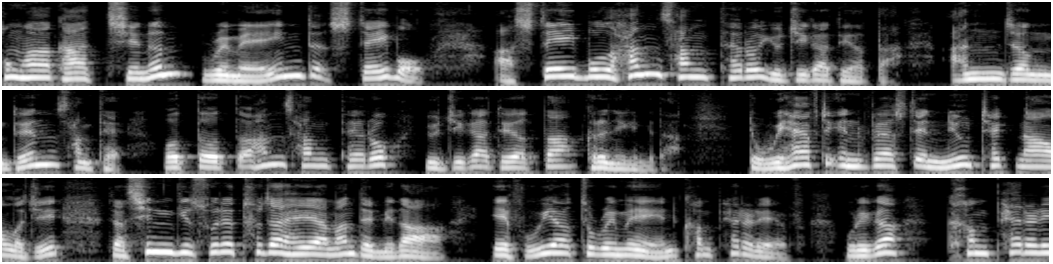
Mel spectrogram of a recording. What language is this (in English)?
Korean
